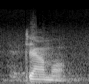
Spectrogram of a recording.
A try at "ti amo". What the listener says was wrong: A little lower.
